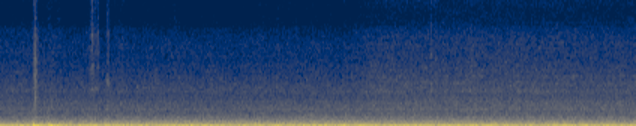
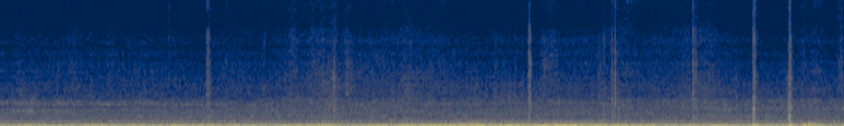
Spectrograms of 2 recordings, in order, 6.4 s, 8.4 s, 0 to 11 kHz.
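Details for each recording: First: Car with loud whirring, airplane-like front-end noise while driving: steady low hum, constant on and off load and when turning, seems to come from the front. Worn front wheel bearing suspected. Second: Car after front wheel bearing replacement, test drive at 40 mph (airplane-like hum was worst at 20–40 mph before): only soft tyre and road rumble, no drone or growl; bearing now quiet.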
